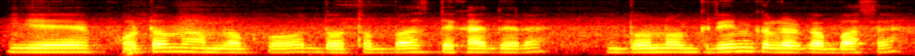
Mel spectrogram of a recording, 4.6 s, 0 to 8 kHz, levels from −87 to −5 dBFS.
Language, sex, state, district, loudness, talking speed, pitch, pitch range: Hindi, male, Arunachal Pradesh, Lower Dibang Valley, -19 LUFS, 235 wpm, 150 Hz, 145-155 Hz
